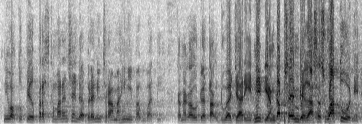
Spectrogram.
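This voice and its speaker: A male preacher giving a humorous sermon, telling stories in an animated, joking way. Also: a little high, rapid-fire, big-room sound.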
